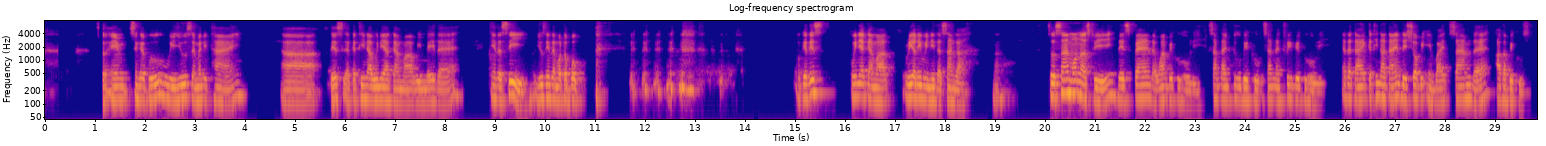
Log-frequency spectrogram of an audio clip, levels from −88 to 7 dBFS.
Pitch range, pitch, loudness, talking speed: 115-145 Hz, 125 Hz, -23 LUFS, 120 wpm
